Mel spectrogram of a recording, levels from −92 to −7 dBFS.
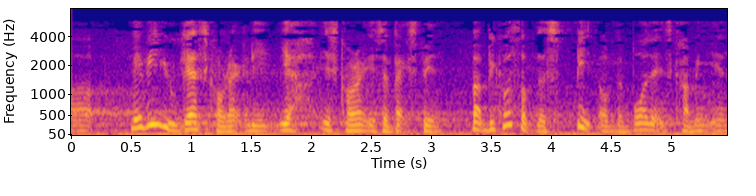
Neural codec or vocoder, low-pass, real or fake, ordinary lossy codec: none; 7.2 kHz; real; MP3, 24 kbps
